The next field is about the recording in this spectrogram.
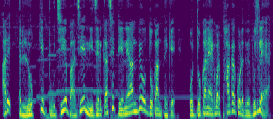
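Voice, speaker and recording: A man's voice: medium pitch, big pitch swings, quick pace, close to an everyday voice. Cartoon adviser, played by a man, shrewd village pal, insistent and coaching, over faint music. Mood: insistent, encouraging. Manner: instructive, insistent, encouraging. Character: shrewd village friend egging on a grudge. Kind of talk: animated moral story dialogue.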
